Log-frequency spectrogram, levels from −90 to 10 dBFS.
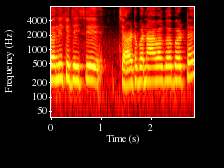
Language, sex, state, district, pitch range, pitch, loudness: Bhojpuri, female, Uttar Pradesh, Gorakhpur, 215-230 Hz, 225 Hz, -13 LUFS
